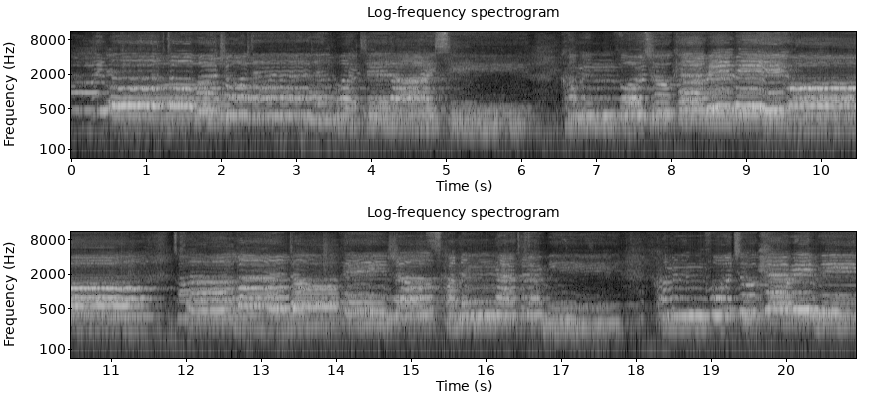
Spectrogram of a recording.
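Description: Women's vocal ensemble singing a cappella in several-part harmony, in phrases broken by brief pauses about every six seconds.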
